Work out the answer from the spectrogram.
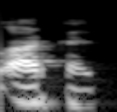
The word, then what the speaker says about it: arXiv: So I gave an example in my orientation session of archive. Archive is it's spelled ARXIV.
